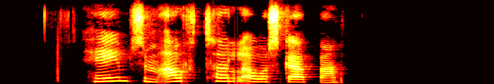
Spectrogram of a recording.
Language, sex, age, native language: Icelandic, female, 20-29, Icelandic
